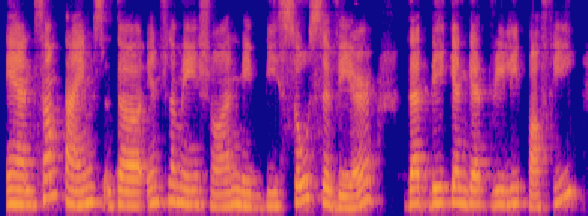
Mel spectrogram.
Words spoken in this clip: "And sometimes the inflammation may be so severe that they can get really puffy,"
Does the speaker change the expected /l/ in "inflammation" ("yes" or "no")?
no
